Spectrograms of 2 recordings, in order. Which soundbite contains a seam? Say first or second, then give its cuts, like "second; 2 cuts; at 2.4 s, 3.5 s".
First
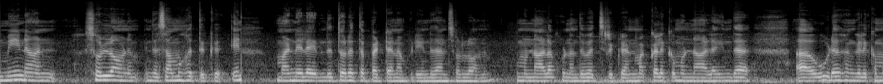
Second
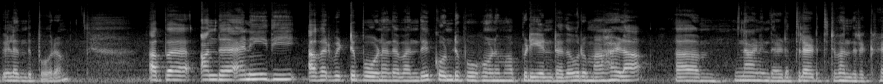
first; 2 cuts; at 2.4 s, 5.1 s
